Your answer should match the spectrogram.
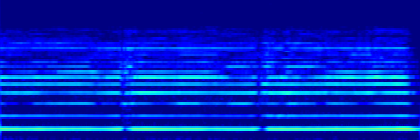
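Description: A violin sustains a steady E note bowed with the first finger on the D string, one long even tone with two brief dips where the bow changes direction, played alone with no voices.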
